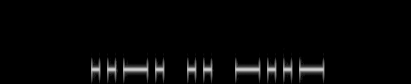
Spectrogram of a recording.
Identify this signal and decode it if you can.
Morse code, heard as a keyed tone, about 15 wpm, 700 Hz. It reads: FIX
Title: Three Letter Words - 15wpm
